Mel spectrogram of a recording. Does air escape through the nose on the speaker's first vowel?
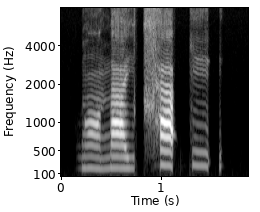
yes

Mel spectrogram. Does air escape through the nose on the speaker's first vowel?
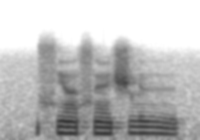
yes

